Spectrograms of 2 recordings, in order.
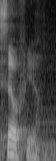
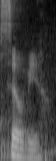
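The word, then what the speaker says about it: Sylphie: I said the name wrong the whole video. It's Sylvia. Sylvia. Not Sylvia.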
